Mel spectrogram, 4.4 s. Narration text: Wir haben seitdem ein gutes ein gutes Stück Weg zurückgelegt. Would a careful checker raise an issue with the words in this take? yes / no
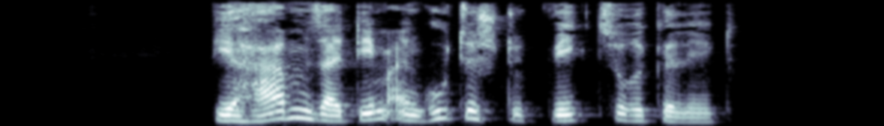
yes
